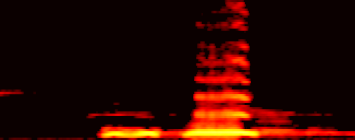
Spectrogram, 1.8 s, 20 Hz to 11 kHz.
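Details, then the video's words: Spotted dove giving a two-part '2 cốt' style coo to call hens: a soft low hooting note, then a louder, longer burred coo with a brief trailing tail, over total silence. "Chim cu gáy 2 cốt và thúc lợi cốt kích bổi"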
